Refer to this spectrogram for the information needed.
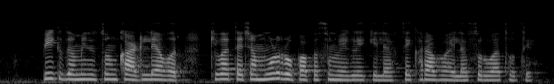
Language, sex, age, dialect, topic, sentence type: Marathi, female, 31-35, Northern Konkan, agriculture, statement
